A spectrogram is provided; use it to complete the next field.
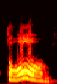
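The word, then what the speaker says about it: תו: তৌ হবে না, উচ্চারণটা হলো তব।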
